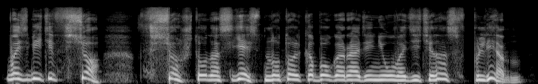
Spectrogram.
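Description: A man's voice: high voice, lively intonation, moderate pace, dark tone, no room sound, studio quality, voice pushed up. A man voicing a frightened, hysterical middle-aged woman who shrieks and pleads through sobs. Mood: panicked, hysterical. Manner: shrieking, sobbing pleas.

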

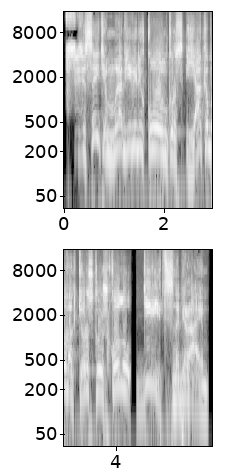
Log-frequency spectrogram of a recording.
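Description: Reading an audiobook, a man voices a blunt, impatient male spy handler in his thirties who is explaining something. His high voice has lively intonation and a normal pace, performed as a full character voice that turns gravelly and shouting.

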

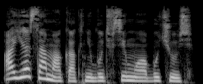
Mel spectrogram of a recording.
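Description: A woman's voice: lowish voice, big pitch swings, brisk, no room sound. Woman doing a playful indignant young heroine, exclaiming, dry close sound.

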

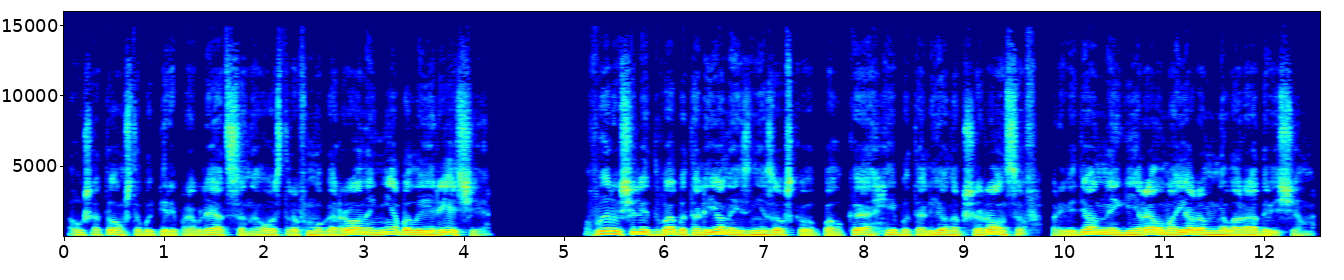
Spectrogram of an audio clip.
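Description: A man narrating a historical war novel as an audiobook, in a steady storytelling voice. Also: medium pitch, normal speed.

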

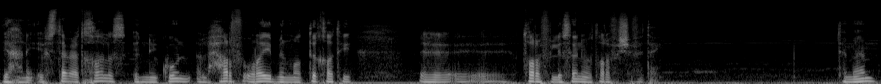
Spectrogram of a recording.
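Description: A man's voice: mid-range voice, fairly even intonation, fairly quick, creaky, long pauses, darkish tone, slight background noise. A man with an Egyptian Arabic accent teaching Quran recitation in a live online lesson, explaining patiently, repeating terms and checking in with his listeners.

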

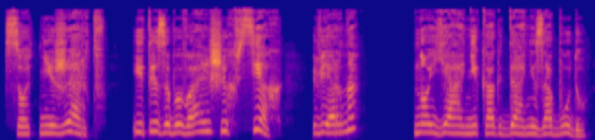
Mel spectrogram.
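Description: A cold, vengeful spirit girl, voiced by a woman, speaks in a sweet, high, childlike voice, well above a normal woman's register. Her words come slow and clipped, like verdicts. The recording is dry and close. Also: steady tone, darkish tone, dry recording. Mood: cold, judging. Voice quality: sweet young voice. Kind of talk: audiobook character voice.

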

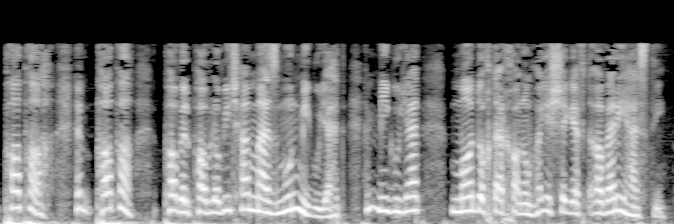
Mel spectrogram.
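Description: A man reading an audiobook, voicing two young girls who shout together in high, excited voices. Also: no room sound. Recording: dull lo-fi sound.

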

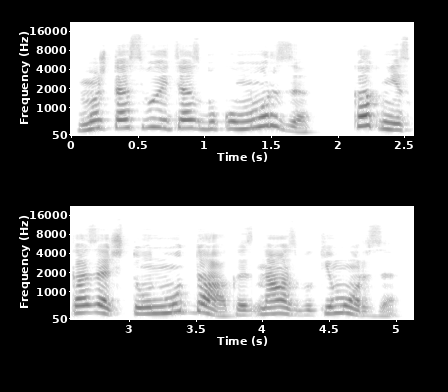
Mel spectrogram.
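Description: A woman's voice: on the high side, expressive, moderate pace, pitched above the performer's own voice, lightly acted. A woman doing a sneering, venomous wife. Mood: mocking. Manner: sarcastic, sneering, biting.

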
